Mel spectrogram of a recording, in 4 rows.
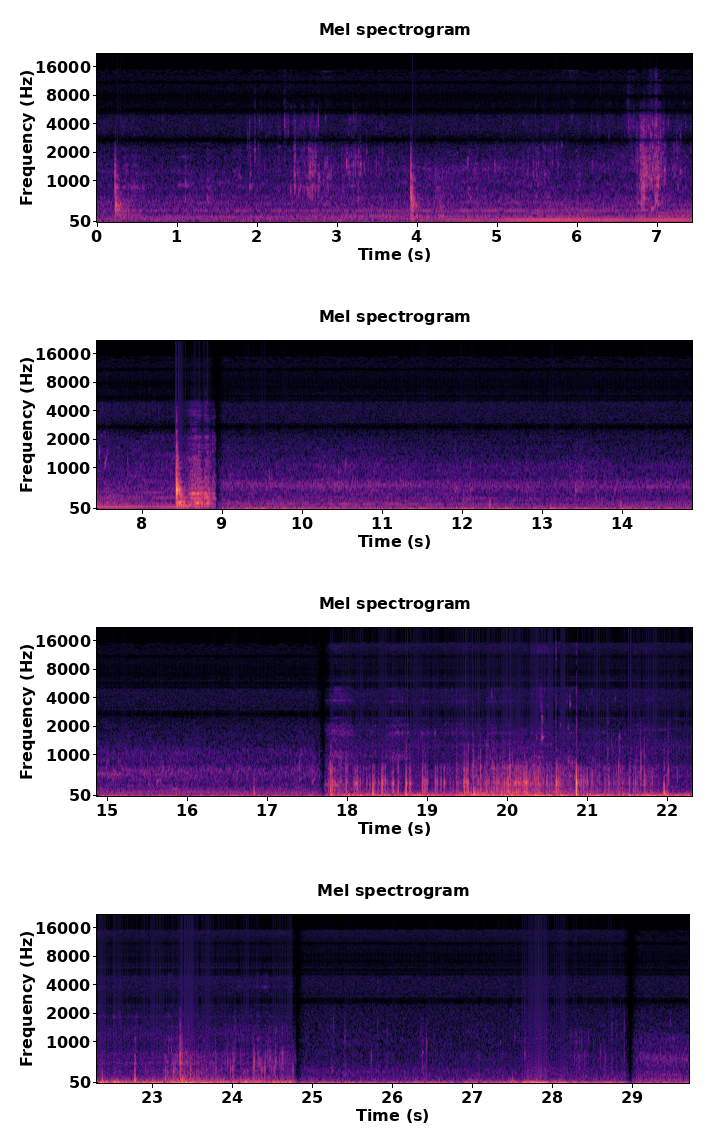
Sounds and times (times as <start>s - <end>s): Boat, Water vehicle: 0.0s - 29.7s.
